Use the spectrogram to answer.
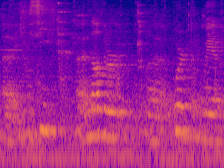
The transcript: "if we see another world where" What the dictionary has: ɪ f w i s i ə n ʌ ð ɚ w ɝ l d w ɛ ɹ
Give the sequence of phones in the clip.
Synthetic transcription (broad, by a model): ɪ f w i s i ə n ʌ ð ɚ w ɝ d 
